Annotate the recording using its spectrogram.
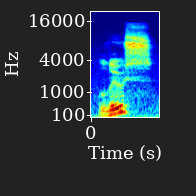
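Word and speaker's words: Luce: time was I believe his name was Henry loose l-u-c-e I believe it's spelled he was a skull and bone Society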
